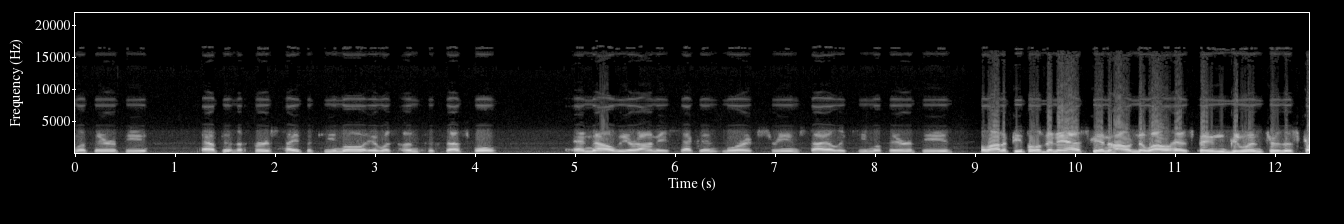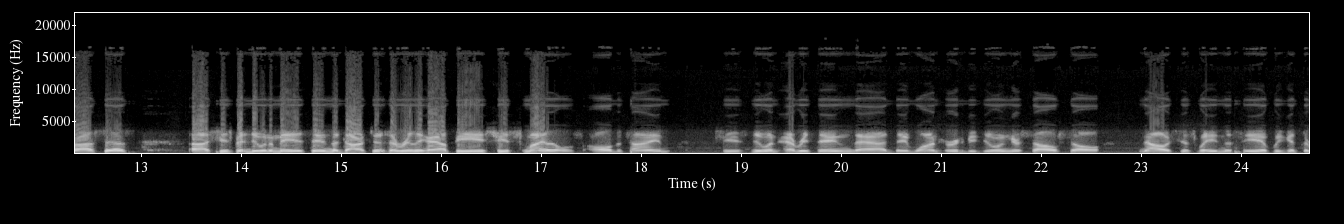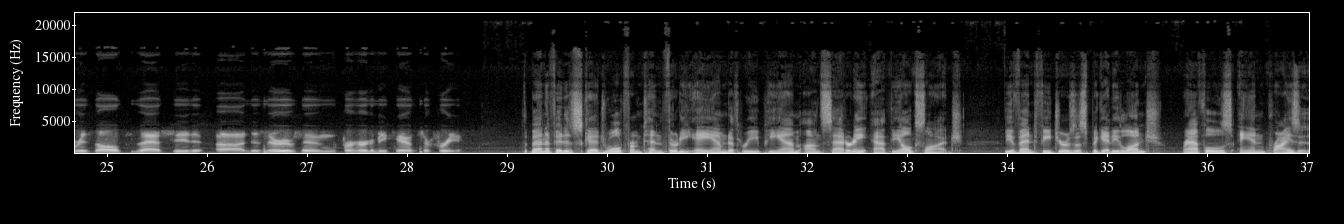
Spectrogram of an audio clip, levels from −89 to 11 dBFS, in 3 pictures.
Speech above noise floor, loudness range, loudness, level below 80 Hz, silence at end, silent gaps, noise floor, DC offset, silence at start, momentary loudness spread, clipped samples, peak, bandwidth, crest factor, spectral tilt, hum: 37 dB; 5 LU; -16 LUFS; -48 dBFS; 0 s; none; -53 dBFS; under 0.1%; 0 s; 9 LU; under 0.1%; -2 dBFS; 16.5 kHz; 14 dB; -5 dB/octave; none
